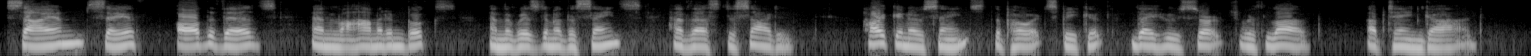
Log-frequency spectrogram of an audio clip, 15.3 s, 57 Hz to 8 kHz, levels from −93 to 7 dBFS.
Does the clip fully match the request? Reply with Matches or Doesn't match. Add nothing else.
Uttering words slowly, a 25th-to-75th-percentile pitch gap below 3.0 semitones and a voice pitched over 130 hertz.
Matches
